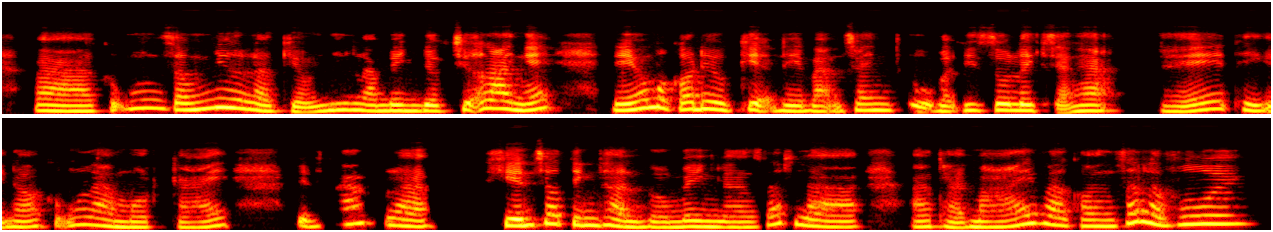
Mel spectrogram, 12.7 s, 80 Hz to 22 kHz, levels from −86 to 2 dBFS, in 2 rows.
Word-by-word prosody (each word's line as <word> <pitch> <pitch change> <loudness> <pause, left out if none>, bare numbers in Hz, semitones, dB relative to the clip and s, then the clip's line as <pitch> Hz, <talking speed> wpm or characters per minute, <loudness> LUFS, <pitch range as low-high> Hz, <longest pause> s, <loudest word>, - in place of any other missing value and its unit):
Và 190 -2 +1
cũng 285 +5 -4
giống 240 +1 +3
như 310 -1 +6
là, 220 -8 +2
kiểu 165 -3 -1
như 215 +5 +2
là, 205 -3 +1
mình 200 0 +3
được 200 - +4
chữa 230 +4 -1
lành 270 -6 +3
ấy. 275 +6 -1 0.3
Nếu 225 +7 +5
mà 315 -2 +4
có 240 0 0
điều 245 -1 +4
kiện 215 -5 0
thì 190 -1 +2
bạn 185 -1 -4
tranh 220 +1 0
thủ - - -1
bạn 185 -2 -3
đi 210 0 -1
du 220 +2 +4
lịch 210 -1 +4
chẳng 185 - -4
hạn. 200 0 +1 0.3
Đấy, 180 -1 -4
thế 230 +9 0 0.2
thì 175 - -2
nó 195 +1 -2
cũng 260 - -6
là 245 -5 -2
một 185 -1 0
cái 190 +7 -4 0.3
biện 210 - -3
pháp 290 +3 -2
là 225 -5 -1 0.4
khiến 235 +1 +7
cho 305 +2 +1
tinh 260 -4 0
thần 205 -7 +1
của 185 -1 -2
mình 195 +1 +2
là 185 - -2
rất 295 +3 -4
là, 200 -7 -1 0.3
à, 195 - -3
thoải 180 -4 -2
mái 195 +9 +1
và 270 -4 0
còn 220 -1 0
rất 340 +11 0
là 320 -6 +4
vui. 295 +4 +1
220 Hz, 265 wpm, -19 LUFS, 195-260 Hz, 0.4 s, khiến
